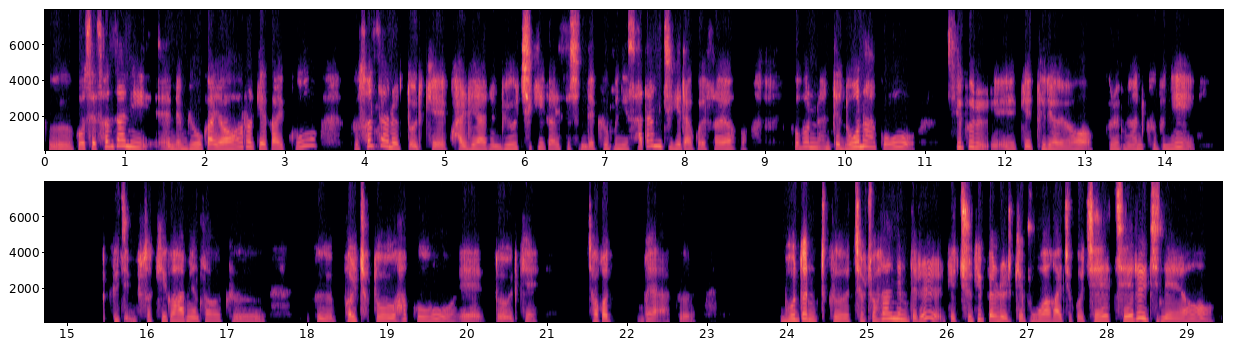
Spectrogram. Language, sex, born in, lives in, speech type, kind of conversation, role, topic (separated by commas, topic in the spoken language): Korean, female, South Korea, South Korea, conversation, unstructured, none, 한국의 명절이 왜 특별하다고 생각하나요?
